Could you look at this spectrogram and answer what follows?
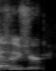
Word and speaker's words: Hoosier: your channel is called who's your helpers right it is saying it right that is correct it's hoosier like you would say indiana hoosiers um it's a german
